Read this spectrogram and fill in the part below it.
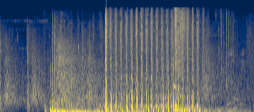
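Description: Rapid gunfire rattles in a fast burst.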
